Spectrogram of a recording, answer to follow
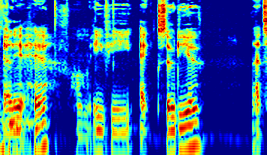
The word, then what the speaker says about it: EVXodio: Hello guys, it's Elliot here from EVXodio. That's how you pronounce it if you're wondering.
